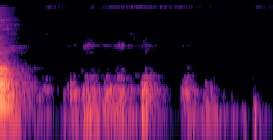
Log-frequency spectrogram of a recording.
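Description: A man speaks softly and briefly through a microphone.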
